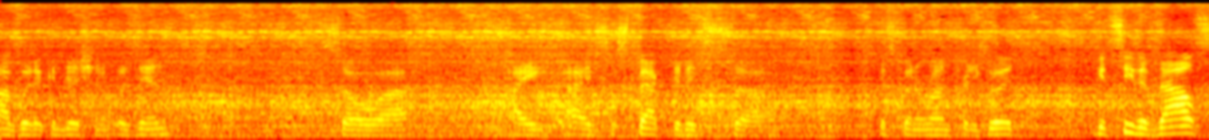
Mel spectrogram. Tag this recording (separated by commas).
Tools, Speech, Engine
